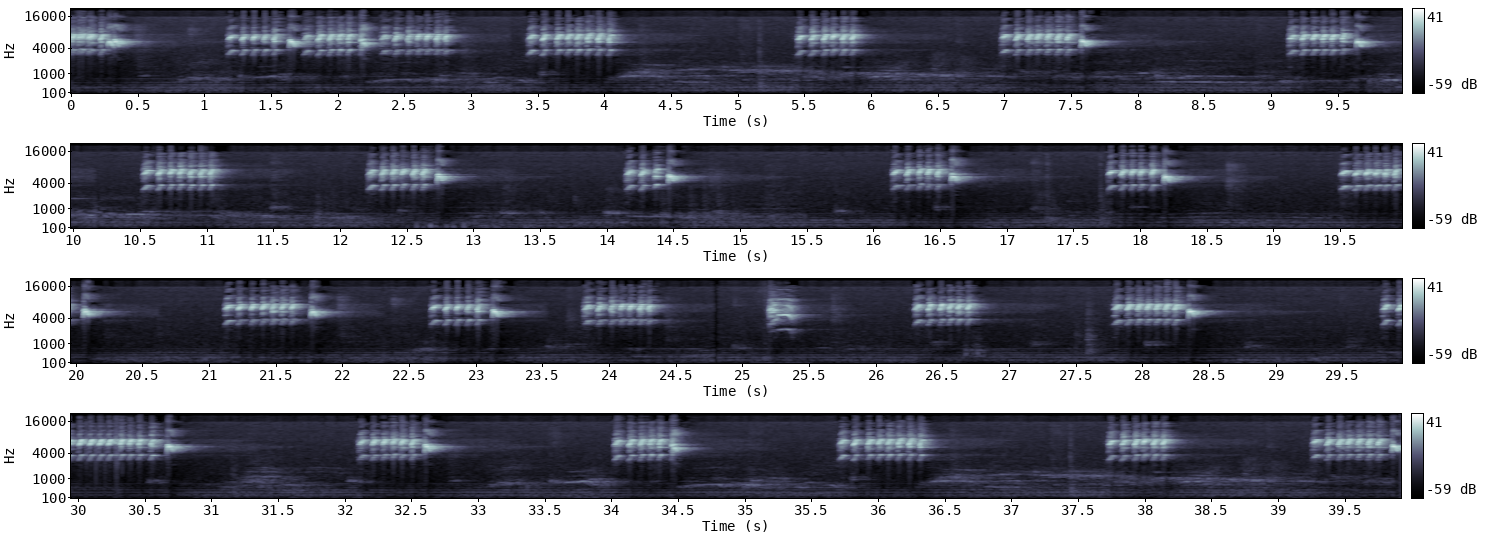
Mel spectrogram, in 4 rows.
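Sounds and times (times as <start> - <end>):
high-pitched bird call: 0.0 - 15.1, 33.6 - 39.9
faint low hum: 0.0 - 39.9.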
